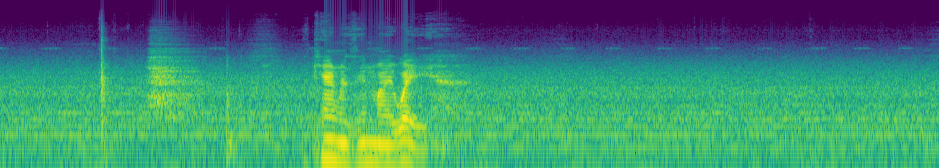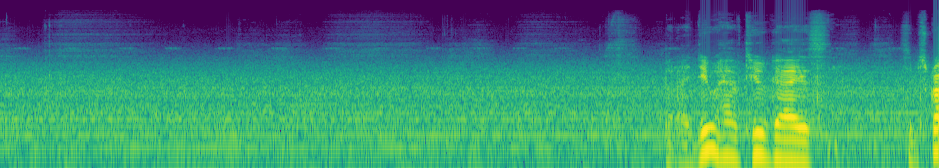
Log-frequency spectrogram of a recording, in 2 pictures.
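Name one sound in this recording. A small metal tool clicks and scrapes against a machine part.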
